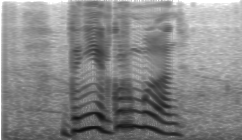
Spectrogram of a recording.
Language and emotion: Russian, angry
